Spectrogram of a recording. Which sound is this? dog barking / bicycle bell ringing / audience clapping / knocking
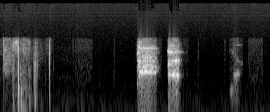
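dog barking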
